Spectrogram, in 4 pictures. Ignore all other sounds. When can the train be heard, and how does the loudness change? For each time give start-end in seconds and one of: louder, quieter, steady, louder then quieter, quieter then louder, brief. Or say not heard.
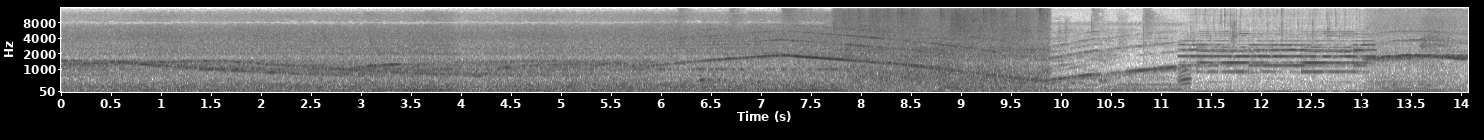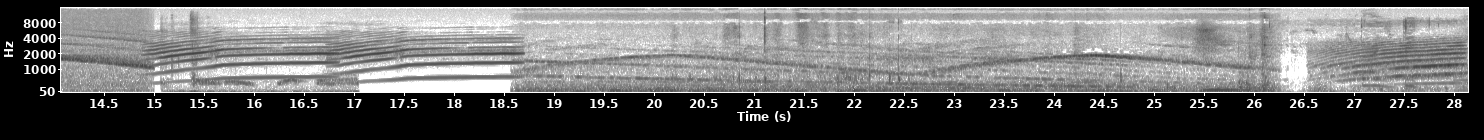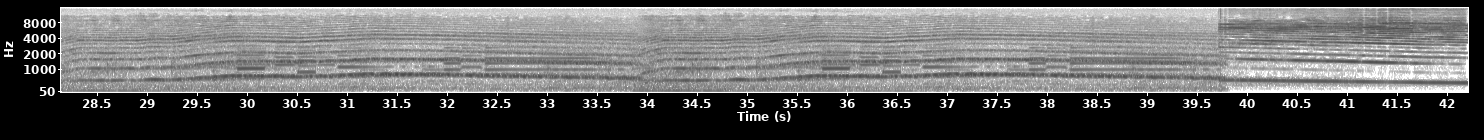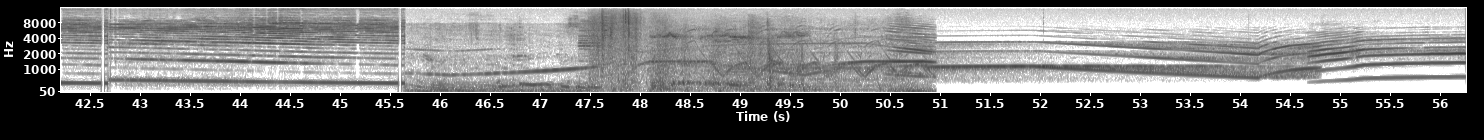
0.0-9.9 steady.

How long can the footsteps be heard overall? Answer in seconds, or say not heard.
not heard.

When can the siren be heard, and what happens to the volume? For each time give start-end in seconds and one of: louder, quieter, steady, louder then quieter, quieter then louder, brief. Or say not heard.
0.0-56.2 steady.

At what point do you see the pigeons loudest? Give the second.
49 s.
